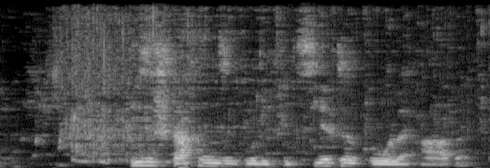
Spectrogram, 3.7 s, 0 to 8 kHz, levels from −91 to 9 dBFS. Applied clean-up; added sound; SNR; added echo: classical method WPE with log-MMSE.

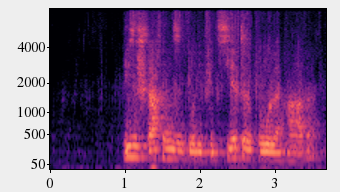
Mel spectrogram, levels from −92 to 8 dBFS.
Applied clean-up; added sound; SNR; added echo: neural separator model SepFormer DNS4.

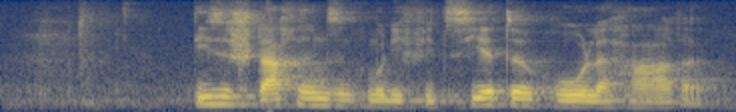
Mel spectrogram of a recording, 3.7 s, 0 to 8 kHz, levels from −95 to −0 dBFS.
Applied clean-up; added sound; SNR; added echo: none; none; none; none.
